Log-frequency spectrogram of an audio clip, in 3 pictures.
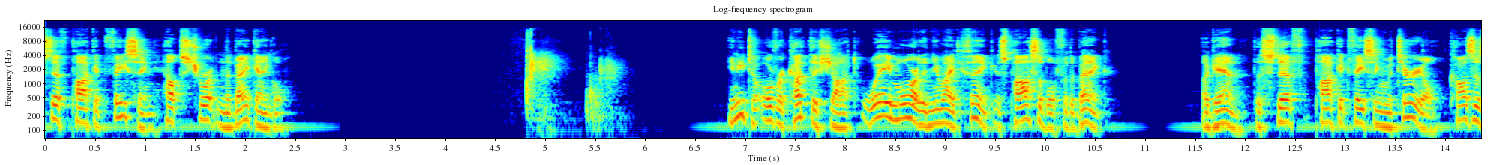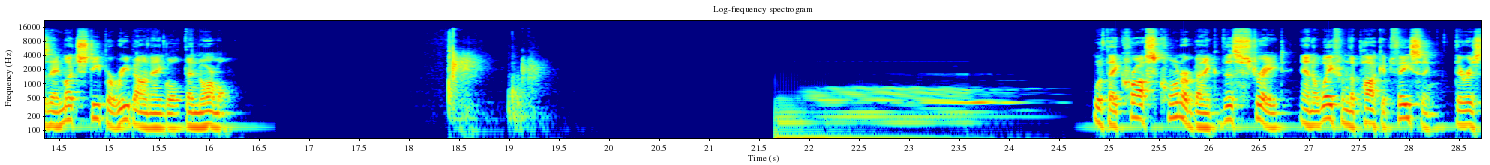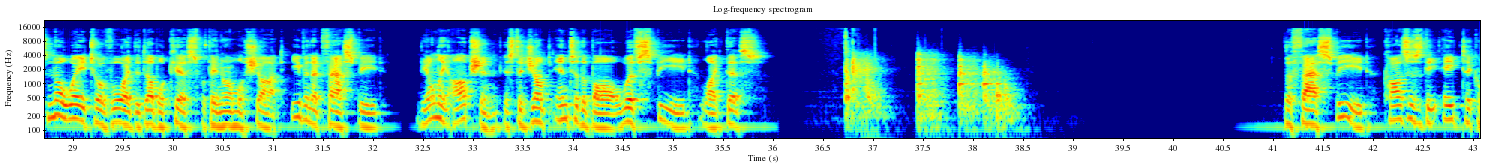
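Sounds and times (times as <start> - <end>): ball knocking cushion: 4.8 - 5.9, 18.4 - 19.4
cue ball cracking into ball: 4.8 - 5.9, 18.4 - 19.5, 36.7 - 38.6
pool balls clacking: 4.8 - 5.9.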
